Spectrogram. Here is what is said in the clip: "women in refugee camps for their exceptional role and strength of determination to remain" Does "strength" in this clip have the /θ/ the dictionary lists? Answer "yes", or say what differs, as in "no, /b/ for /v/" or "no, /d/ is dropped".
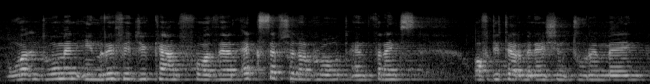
no, /s/ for /θ/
